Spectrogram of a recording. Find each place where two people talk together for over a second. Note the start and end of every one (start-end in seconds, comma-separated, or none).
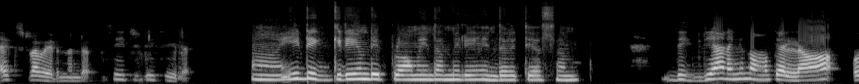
none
